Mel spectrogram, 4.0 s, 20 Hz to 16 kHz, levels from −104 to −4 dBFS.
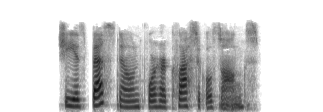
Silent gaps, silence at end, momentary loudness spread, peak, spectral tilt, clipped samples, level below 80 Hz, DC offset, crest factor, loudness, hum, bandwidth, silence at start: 1.12-1.16 s; 0.85 s; 12 LU; -2 dBFS; -5 dB/octave; under 0.1%; -68 dBFS; under 0.1%; 22 dB; -22 LUFS; none; 7.8 kHz; 0.75 s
